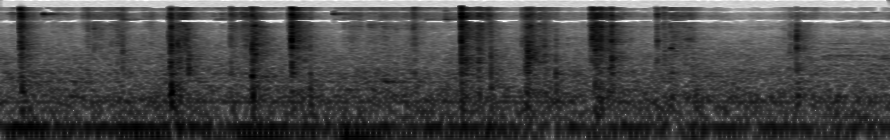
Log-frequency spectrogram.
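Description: Tarot cards being shuffled during a reading, a steady run of crisp riffling and slapping card sounds close by, with a low hum underneath and no talking.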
